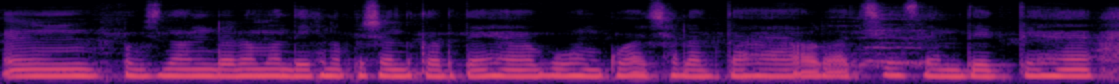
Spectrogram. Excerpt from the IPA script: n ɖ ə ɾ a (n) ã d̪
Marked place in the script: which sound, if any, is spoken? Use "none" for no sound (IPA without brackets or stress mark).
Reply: m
